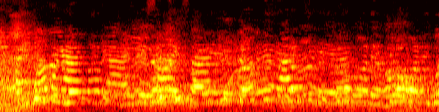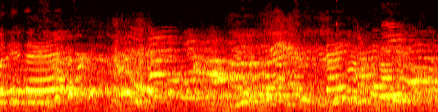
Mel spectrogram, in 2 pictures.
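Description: Group chatter: several people talking over one another at once, with no single voice standing out.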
